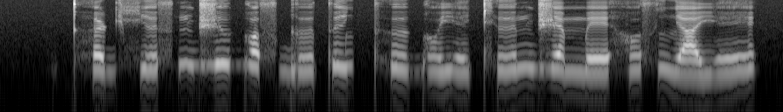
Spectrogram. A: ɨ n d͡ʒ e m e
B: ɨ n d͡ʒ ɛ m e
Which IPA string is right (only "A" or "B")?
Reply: B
